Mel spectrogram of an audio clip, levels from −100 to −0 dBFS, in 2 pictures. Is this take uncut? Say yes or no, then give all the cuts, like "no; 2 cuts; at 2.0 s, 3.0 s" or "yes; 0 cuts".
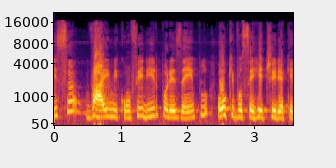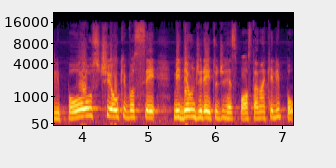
no; 1 cut; at 2.4 s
